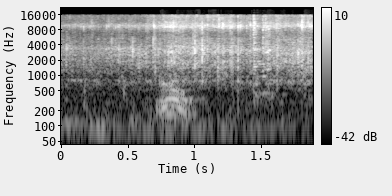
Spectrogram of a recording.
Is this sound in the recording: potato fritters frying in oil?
yes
